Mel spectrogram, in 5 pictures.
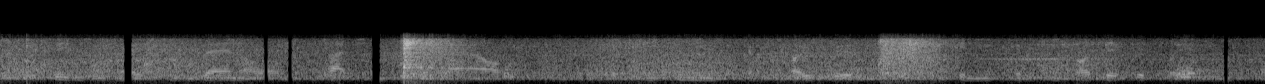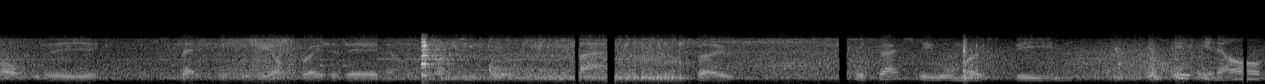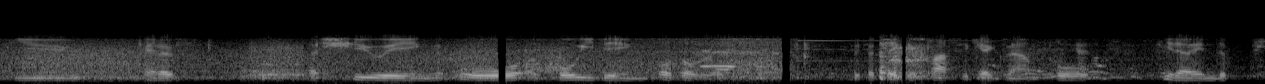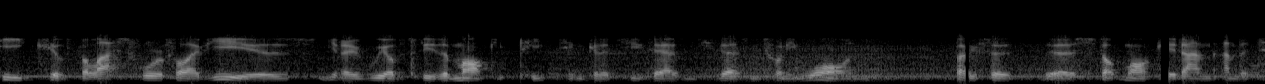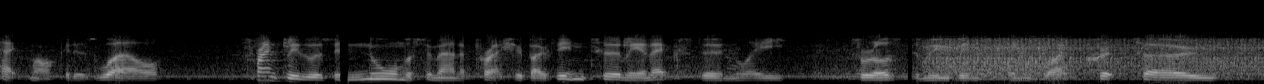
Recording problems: wrong speed, natural pitch; too slow; 0.6 times normal speed
phone-call audio
traffic noise; very loud; throughout; 5 dB above the speech
choppy; occasionally; 2% of the speech affected

